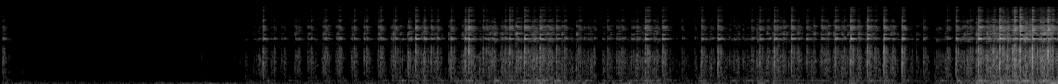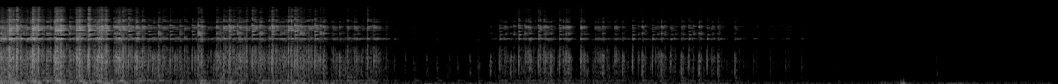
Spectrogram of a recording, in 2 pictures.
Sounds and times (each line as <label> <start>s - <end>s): Bottles Rattling 2.4s - 18.1s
